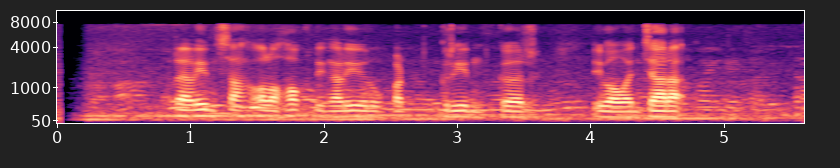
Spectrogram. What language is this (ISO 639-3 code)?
sun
